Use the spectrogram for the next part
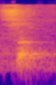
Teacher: दंत सा कौन सा होता है? दंत सा वह सा है जो जीभ की नोक को दांत से लगा करके और उसे वापिस कर ले। तो बोल के देखिएगा स, तो वो जीभ जाती है और जाने के टकराने के बाद वापिस लौटाती है श स।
